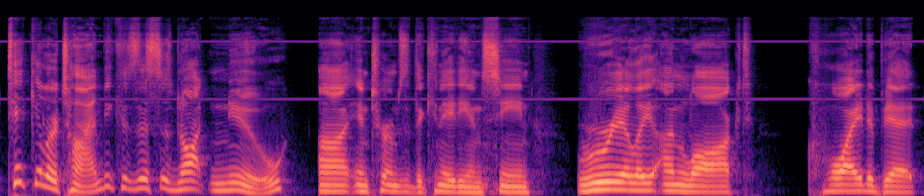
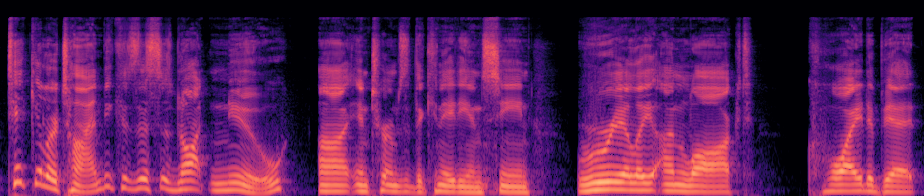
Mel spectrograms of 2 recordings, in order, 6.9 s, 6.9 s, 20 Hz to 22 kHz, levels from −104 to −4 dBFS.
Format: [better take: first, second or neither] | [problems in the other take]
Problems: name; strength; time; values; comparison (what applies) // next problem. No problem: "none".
second | high-pitched whine; faint; throughout; 9 kHz, 30 dB below the speech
